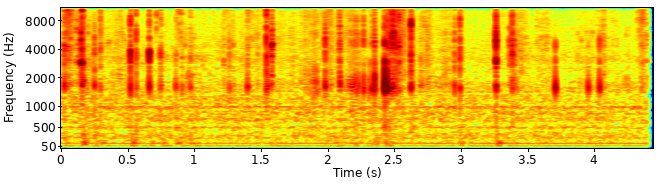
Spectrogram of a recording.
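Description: Faint, scattered clicks and taps of a clear plastic battery pack case being handled, a wire squeezed between its case and lid.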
